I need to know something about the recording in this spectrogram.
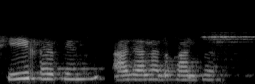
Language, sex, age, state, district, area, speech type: Hindi, female, 45-60, Uttar Pradesh, Ayodhya, rural, conversation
